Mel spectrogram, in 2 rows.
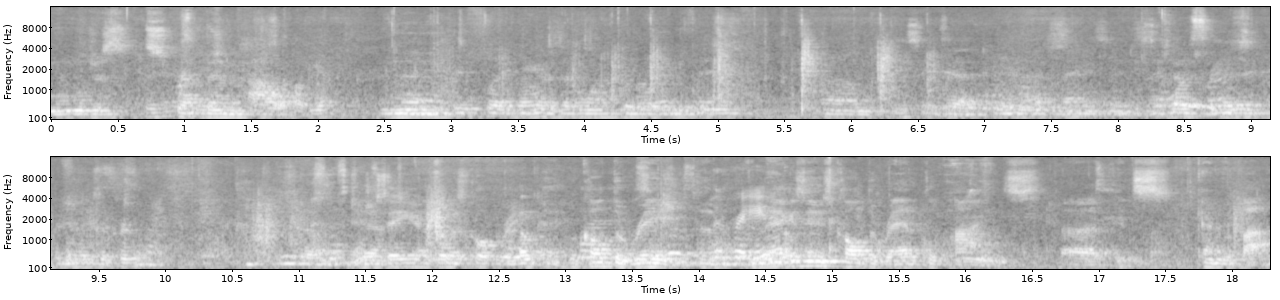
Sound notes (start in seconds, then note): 3.0 students talk amongst themselves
